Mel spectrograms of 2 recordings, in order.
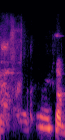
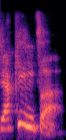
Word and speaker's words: Iaquinta: But these American retards call it fucking Iaquinta, bruv. It's like, who the fuck is an Iaquinta, bruv? Do you know what I mean? What the fuck is an Iaquinta, bruv? It's Iaquinta.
